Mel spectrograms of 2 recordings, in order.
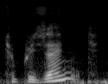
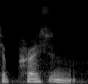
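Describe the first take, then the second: First: "present" said pre-SENT, the verb, held out; stress on second syllable. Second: "present" said PRES-ent, the noun, falling away; stress on first syllable. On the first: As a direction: land hard on the last syllable of "present". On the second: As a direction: put the weight on the start of "present". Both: Shown as a demonstration. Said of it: "where do you put the emphasis?".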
